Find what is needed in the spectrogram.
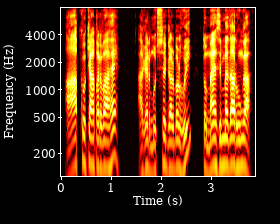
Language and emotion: Urdu, angry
